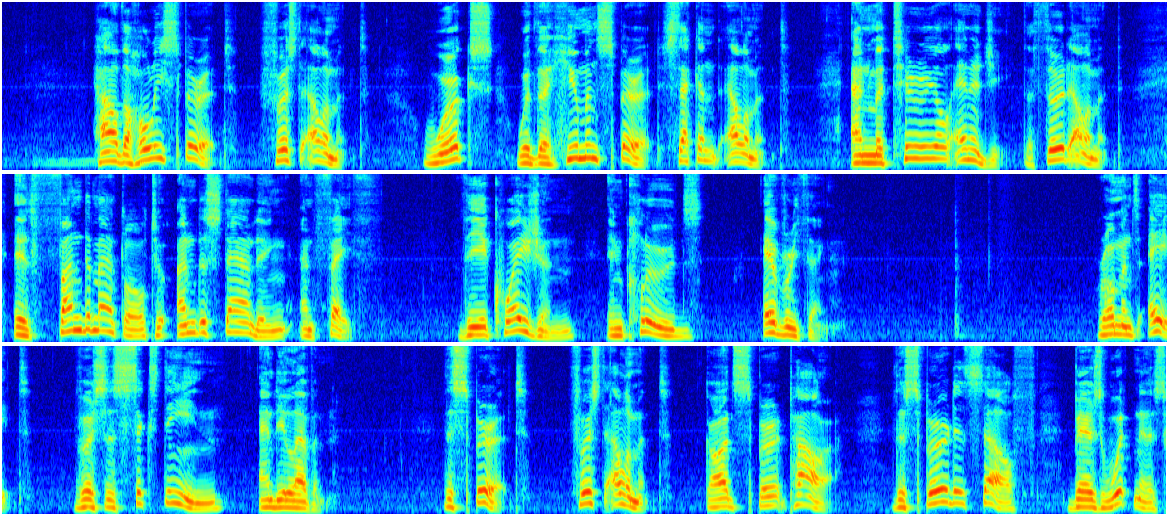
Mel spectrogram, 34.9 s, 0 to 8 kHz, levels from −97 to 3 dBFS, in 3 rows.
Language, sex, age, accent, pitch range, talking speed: English, male, 60-79, American, 120-190 Hz, 80 wpm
